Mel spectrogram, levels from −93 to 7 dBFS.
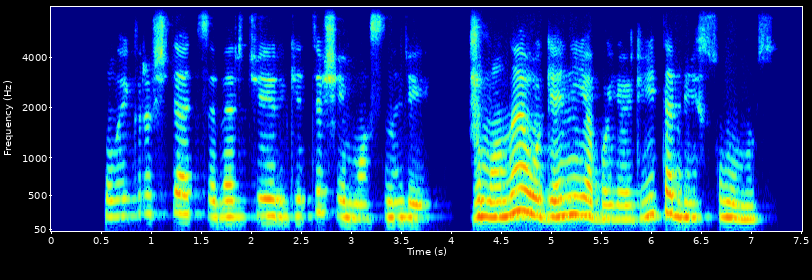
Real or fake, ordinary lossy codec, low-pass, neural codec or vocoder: real; Opus, 24 kbps; 7.2 kHz; none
